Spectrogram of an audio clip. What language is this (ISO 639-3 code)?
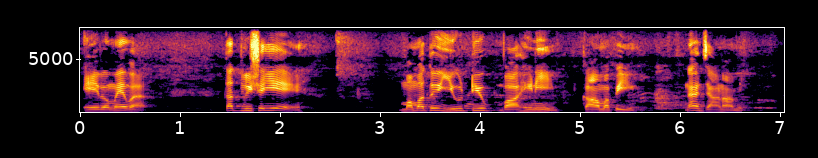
san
